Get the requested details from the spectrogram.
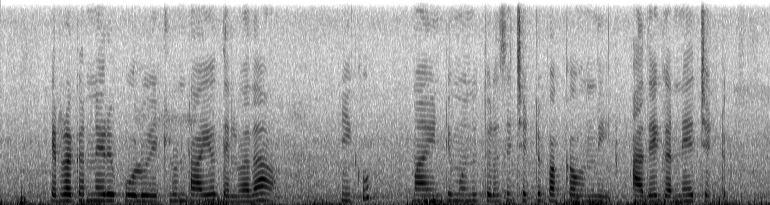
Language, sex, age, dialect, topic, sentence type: Telugu, female, 18-24, Telangana, agriculture, statement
